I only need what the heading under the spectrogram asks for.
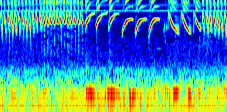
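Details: Canary singing in a cassava garden: a rapid high trill, then loud curved upslurred whistles repeated about three times a second, a few steep falling sweeps, and a return to the fast trill.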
